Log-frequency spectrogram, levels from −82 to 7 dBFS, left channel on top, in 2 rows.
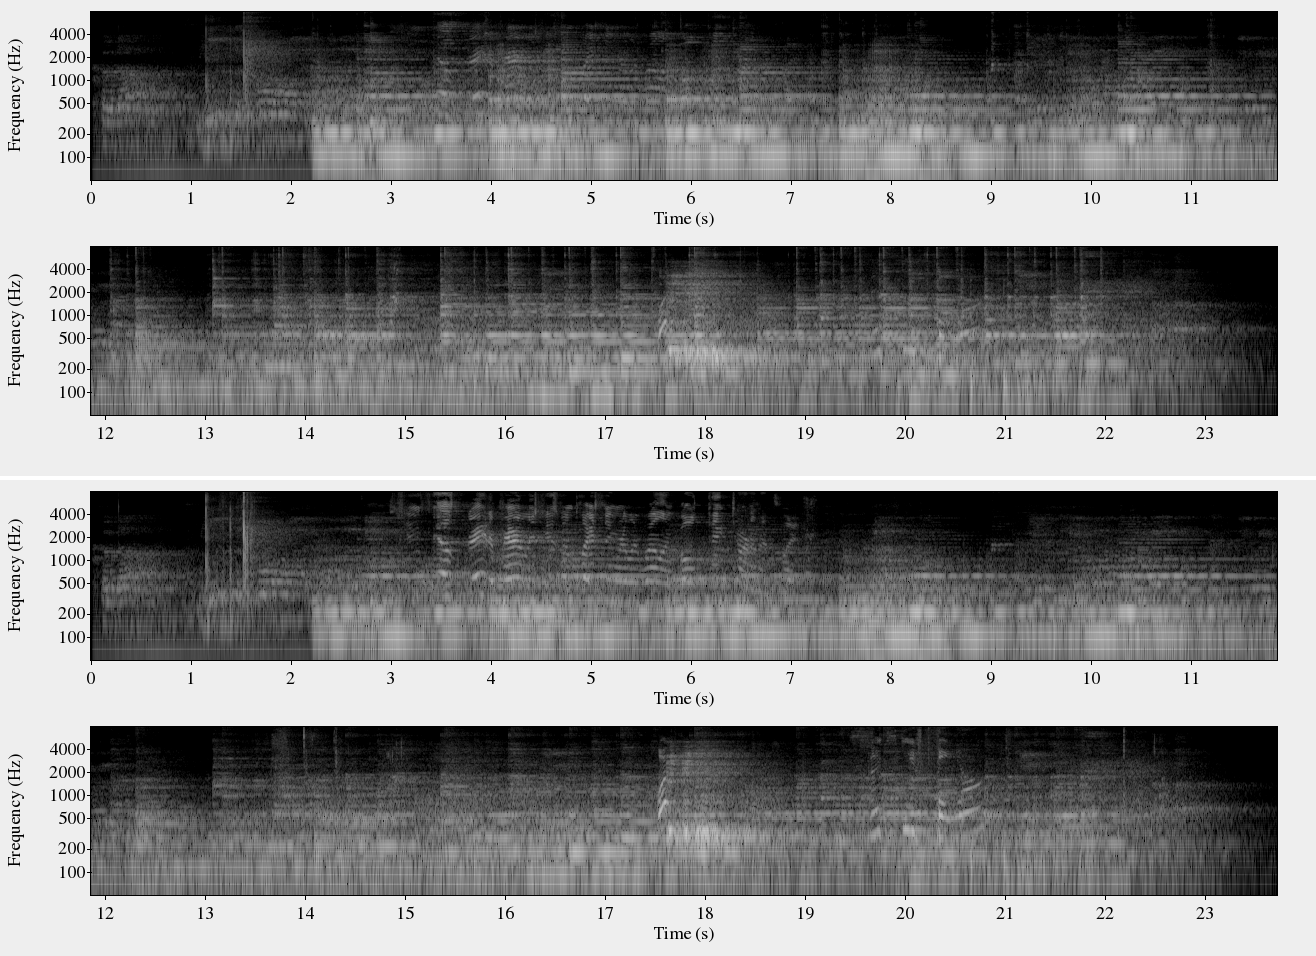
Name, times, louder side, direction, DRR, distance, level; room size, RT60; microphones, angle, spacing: voice 1, 0.1-4.5 7.7-8.3 9.3-12.5 13.3-13.4 13.8-14.1 14.7-15.7 16.3-16.7 18.4-18.5 19.3-19.7 21.1-22.7, right 1 dB, 40° left, -11 dB, 2.0 m, -46 dB
sound 1, 2.2-22.0, left 2 dB, 80° left, 0.7 m, -29 dB
voice 2, 3.2-7.2 13.7-13.8 17.5-17.6 19.6-20.8, right 6 dB, 50° right, 11 dB, 0.3 m, -34 dB
voice 3, 3.7-4.0 5.6-5.7 15.0-16.4 17.4-18.5 20.0-20.1 20.9-21.0 22.3-22.4, right 1 dB, 75° right, -2 dB, 0.9 m, -29 dB
sound 2, 3.9-18.7, equal, 30° right, 1.7 m, -46 dB
9.5 x 7.7 x 4.3 m, 2.2 s
head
